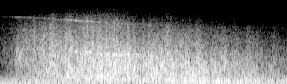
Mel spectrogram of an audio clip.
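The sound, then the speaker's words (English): A loud, sustained roar of a jet airplane taking off, a broad rumbling wash of engine noise with a high whine on top that holds steady for several seconds, no voices. “Did you say an airplane?”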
